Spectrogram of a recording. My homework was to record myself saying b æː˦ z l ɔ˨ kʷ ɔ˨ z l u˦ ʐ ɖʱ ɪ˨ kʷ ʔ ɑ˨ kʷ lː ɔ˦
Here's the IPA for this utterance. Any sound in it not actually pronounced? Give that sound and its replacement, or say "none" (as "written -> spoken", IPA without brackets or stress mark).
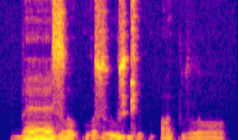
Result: ʐ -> z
